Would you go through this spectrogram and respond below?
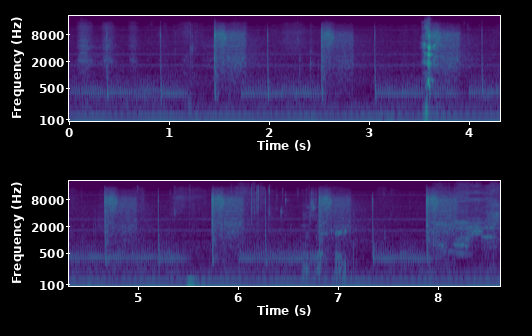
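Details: Streamer with intense hiccups: two abrupt, short gulping sounds a couple of seconds apart over steady background music.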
